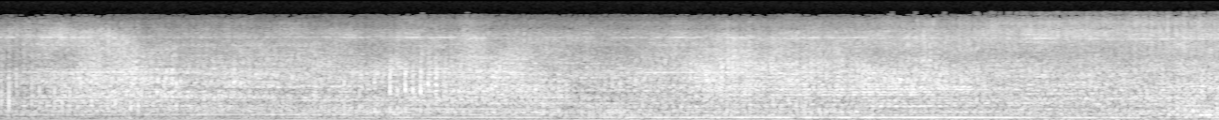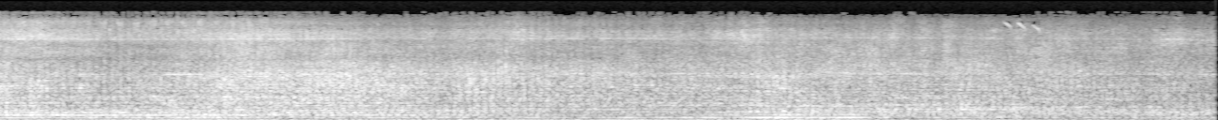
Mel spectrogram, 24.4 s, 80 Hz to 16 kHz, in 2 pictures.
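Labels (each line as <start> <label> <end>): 0.0 A helicopter flying close by. 24.4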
